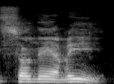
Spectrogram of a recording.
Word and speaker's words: sonnerie: Grande et petite sonnerie. Yeah, No, I'm not just good at that. sonnerie. I just know minute Sonnerie. repeater. You don't pronounce the E, actually.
